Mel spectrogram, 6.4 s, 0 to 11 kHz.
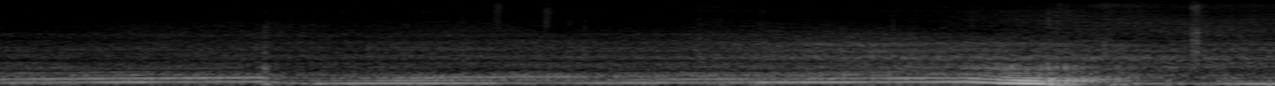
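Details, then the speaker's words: BMW i8 after exhaust repair (cracked/bad weld and burst flex bellows fixed): low even exhaust note rising briefly under throttle, much quieter, no drone, rattle or vibration; exhaust normal. "소리가 많이 작아지긴 했다잉. 근데 부밍이 없어."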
